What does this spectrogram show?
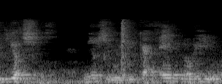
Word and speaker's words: Elohim: y dioses Eso significa Elohim o mejor dijéramos Elohim porque la H se pronuncia como J estos Elohim son como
